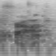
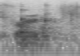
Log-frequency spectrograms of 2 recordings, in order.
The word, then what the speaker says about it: Franc: Last we're going to do is Cabernet Franc. Horribly mispronounced as Frank, oftentimes, like Merlot.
